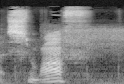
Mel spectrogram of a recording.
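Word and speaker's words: Smough: uh pronounce their names let's just settled with uh smoff because of hawkeye golf and the spelling is the same which seems like a fairly academic approach to figuring it out it's funny these guys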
